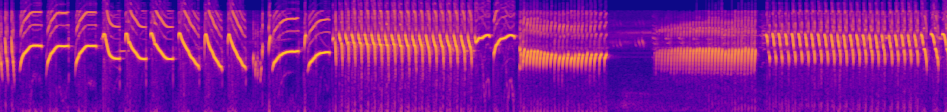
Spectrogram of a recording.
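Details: Canary performing a long roll as training material for songbirds: repeated high swooping whistles, then a long rapid buzzy trill broken by a brief pause before it resumes.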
